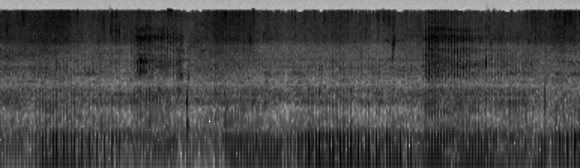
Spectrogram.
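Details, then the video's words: A cuddling cheetah gives a steady low rumbling purr, a rapid fluttering vibration that swells and eases over a few seconds, with a brief soft knock midway. "Cheetah Cuddling & Purring"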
